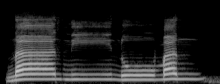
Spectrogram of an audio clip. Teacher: Sedangkan nun ujung lidah bertemu dengan langit-langit ya. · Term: makhraj huruf nun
